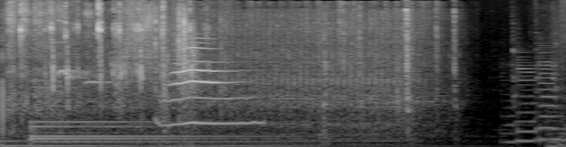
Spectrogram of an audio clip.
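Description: A cat lets out a drawn-out, rising meow, followed by a shorter second call, over a steady low hum of background noise.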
